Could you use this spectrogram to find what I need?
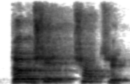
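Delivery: high, sharp warning cry. A narrator's reading. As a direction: stop him before he touches it. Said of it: "cried Missus Twit".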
